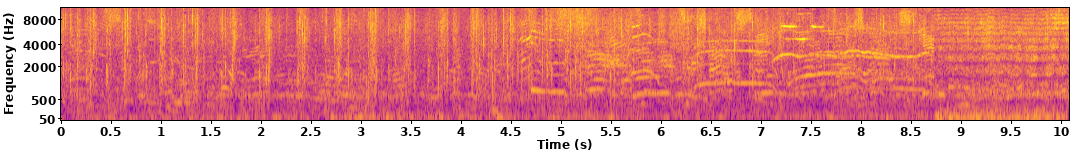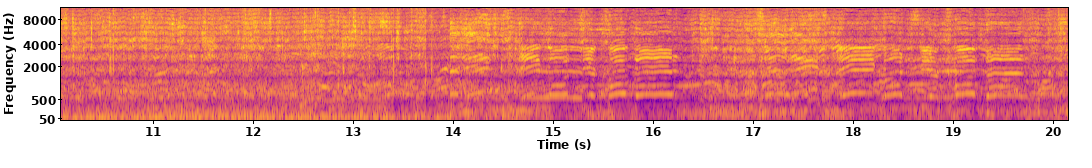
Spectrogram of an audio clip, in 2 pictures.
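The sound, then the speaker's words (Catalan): Crowd ambience in Berlin on 9 November as the Berlin Wall fell: dense, loud babble of many voices with bursts of cheering, steady throughout. “Era el so de l'ambient del 9 de novembre a Berlín, que veia com queia el mur de Berlín”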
